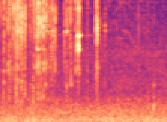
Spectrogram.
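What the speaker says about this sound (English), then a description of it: "Can't go too far without keys." A facility manager's large bunch of keys, kept on a hook on a belt, jangles with bright metallic clinks, including a couple of sharper chinks, close by and without talk.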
